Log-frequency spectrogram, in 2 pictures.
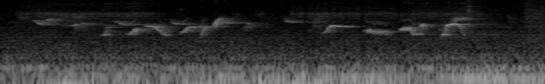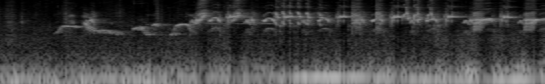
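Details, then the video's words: Greater green leafbird, a captive competition songbird, delivering a long varied song: repeated descending whistled slurs, then a dense rapid outburst of high chattering notes, over steady low hum. "Kicau burung cucak ijo gacor, prestasi, full masteran. buat pancingan dijamin ikut Gacor"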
